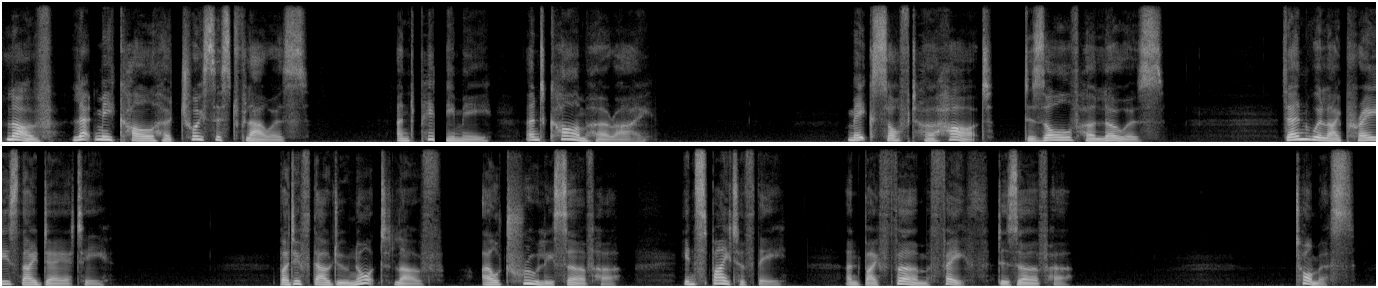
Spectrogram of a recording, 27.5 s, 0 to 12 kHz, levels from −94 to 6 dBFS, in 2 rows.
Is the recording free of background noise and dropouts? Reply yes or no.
no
